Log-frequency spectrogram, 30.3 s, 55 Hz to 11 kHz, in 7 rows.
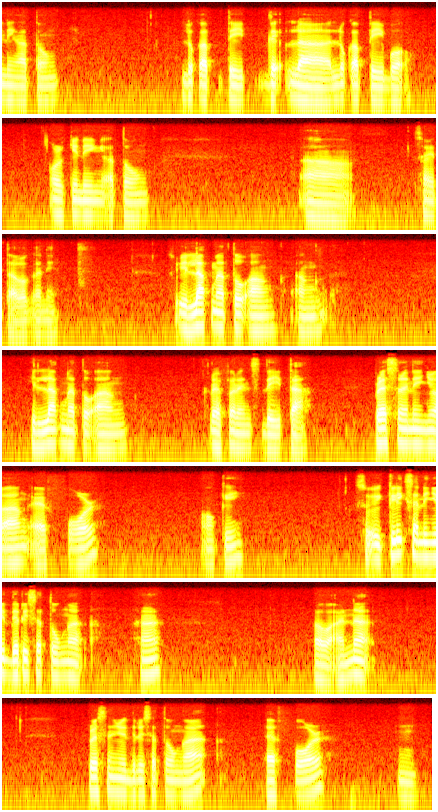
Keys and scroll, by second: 18.2 F4, 23.3 F4, 29.2 F4.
